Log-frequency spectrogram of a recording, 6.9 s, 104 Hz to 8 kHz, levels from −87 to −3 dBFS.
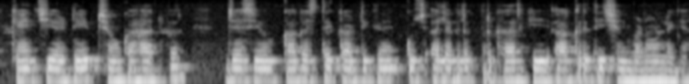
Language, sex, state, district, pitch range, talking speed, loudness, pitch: Garhwali, male, Uttarakhand, Tehri Garhwal, 115-120 Hz, 190 wpm, -22 LUFS, 120 Hz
